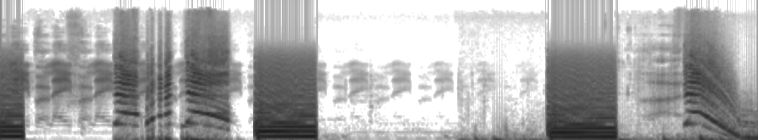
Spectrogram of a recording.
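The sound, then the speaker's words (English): A loud, distorted electronic music recording plays in choppy bursts: buzzy sustained tones alternate with sliding pitch sweeps, broken up by a short quiet gap in the middle. “Here's some more music.”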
